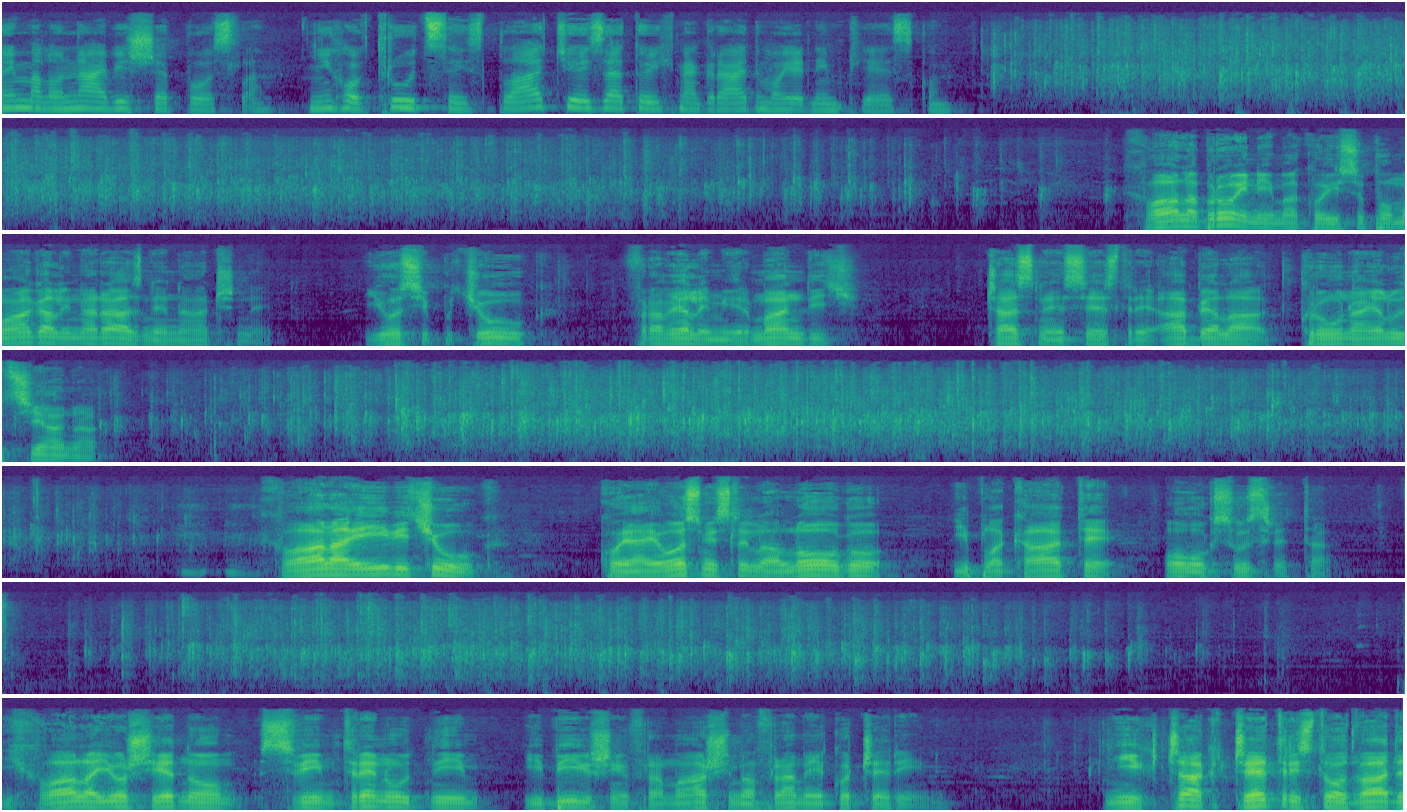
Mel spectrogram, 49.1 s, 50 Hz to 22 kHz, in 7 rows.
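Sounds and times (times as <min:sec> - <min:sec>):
distant audience applause: 0:04.9 - 0:12.4, 0:21.5 - 0:29.0, 0:35.5 - 0:41.0.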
